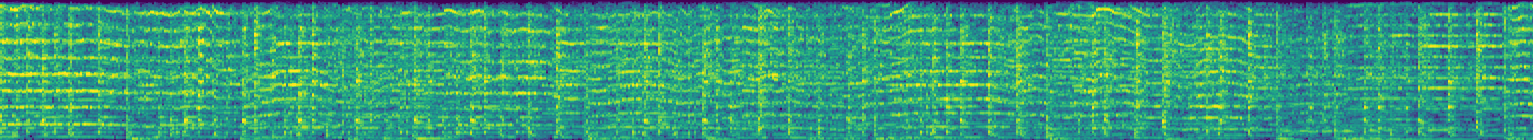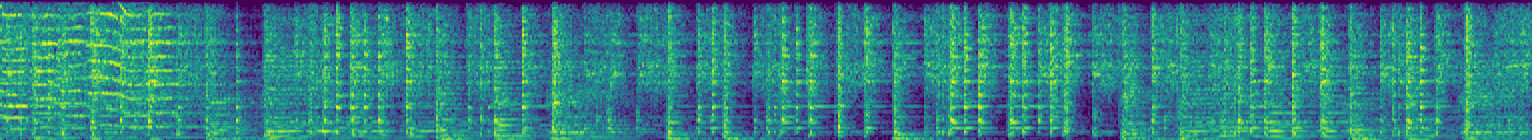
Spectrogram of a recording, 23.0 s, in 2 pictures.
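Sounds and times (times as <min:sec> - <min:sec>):
masmudi kebir rhythm with music: 0:00.0 - 0:22.9.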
